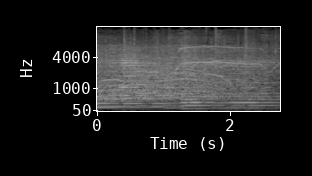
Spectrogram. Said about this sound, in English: I just love how everybody knows the words, and you know, they're playing out to like this huge outdoor crowd.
